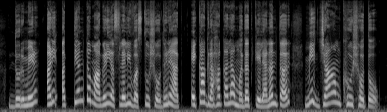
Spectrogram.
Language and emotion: Marathi, happy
